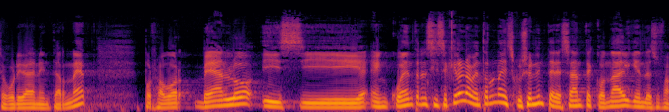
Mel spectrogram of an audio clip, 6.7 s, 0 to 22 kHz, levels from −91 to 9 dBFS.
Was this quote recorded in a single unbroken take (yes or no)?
yes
